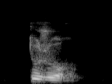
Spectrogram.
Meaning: obsolete spelling of toujours
- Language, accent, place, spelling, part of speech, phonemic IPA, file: French, France, Lyon, toûjours, adverb, /tu.ʒuʁ/, LL-Q150 (fra)-toûjours.wav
